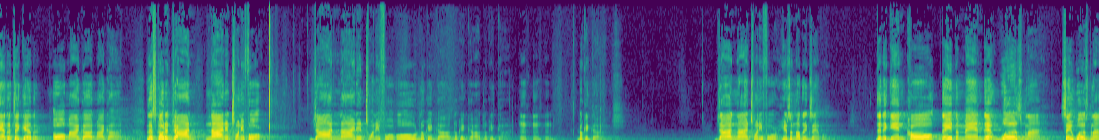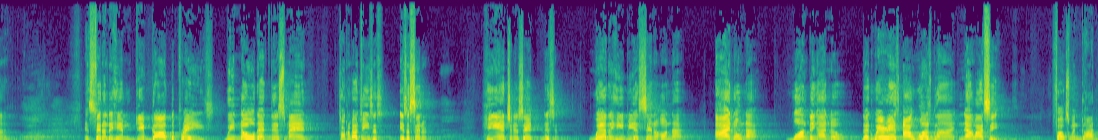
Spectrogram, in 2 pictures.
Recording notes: During Sunday morning service.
